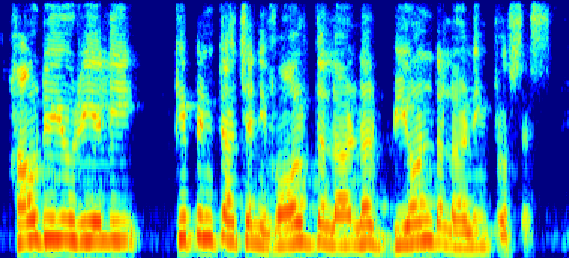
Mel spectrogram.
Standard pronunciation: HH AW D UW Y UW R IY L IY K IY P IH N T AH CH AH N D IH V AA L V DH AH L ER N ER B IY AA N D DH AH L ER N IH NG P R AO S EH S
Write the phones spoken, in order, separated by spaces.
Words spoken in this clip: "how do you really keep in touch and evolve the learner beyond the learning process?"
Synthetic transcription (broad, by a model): HH AW D UW Y UW R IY L IY K IY P IH N T AH CH AH N D IH V AA L V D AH L ER N ER B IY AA N D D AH L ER N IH NG P R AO S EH S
